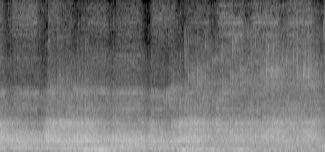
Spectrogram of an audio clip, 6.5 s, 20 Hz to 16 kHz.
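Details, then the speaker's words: 2008 Jaguar X-Type 2.0 diesel at startup, running harsh and smoking: loud clatter with hissy metallic rattle that never smooths out; excessive fuel rail pressure, proven with a bypass test. "it's running like a pig it's noisy it's rattling and it's smoking so i'll go for the startup and you can witness it for yourself"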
